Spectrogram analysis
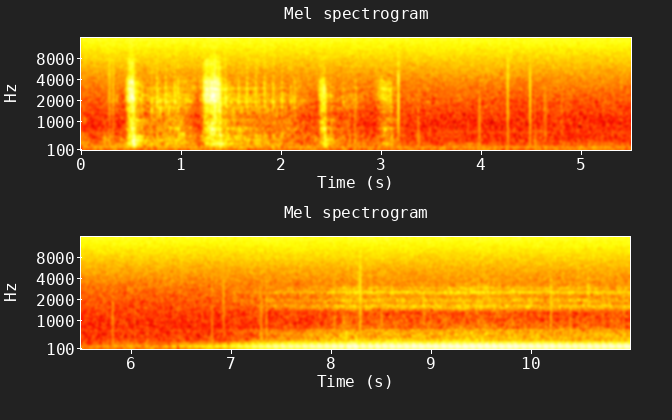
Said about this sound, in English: Want me to stay in the car? That's right. Keep the engine running.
